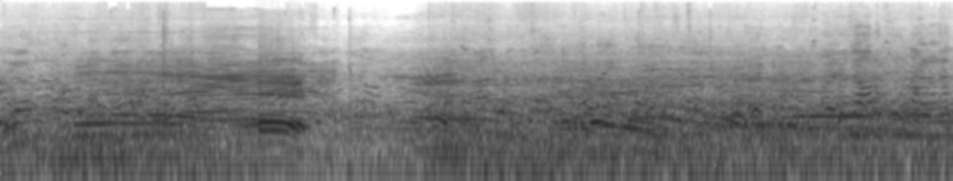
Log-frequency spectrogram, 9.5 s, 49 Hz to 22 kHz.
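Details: Sahiwal breed bull calves at a busy market, 18 June, a Noakhali farmer buying: repeated moos, one sharply bending downward near the middle, drawn out among murmuring crowd voices and haggling.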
